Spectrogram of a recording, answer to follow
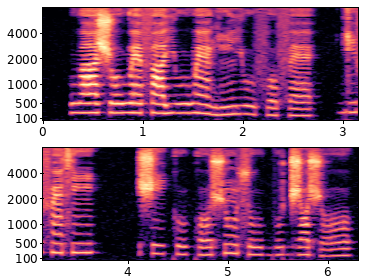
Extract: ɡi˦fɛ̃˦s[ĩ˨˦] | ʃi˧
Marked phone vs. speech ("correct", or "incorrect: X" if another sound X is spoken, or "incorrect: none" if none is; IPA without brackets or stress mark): incorrect: ĩ˦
